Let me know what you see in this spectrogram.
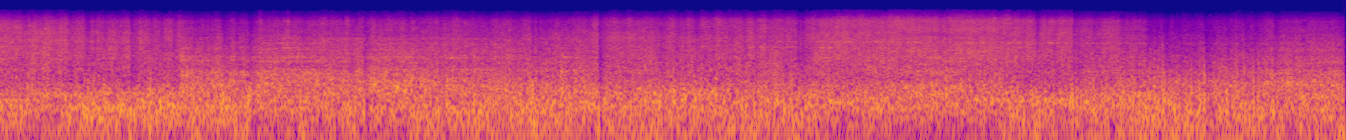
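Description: Freight train of tank cars rolling past: a steady rumble of steel wheels running over the rails.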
